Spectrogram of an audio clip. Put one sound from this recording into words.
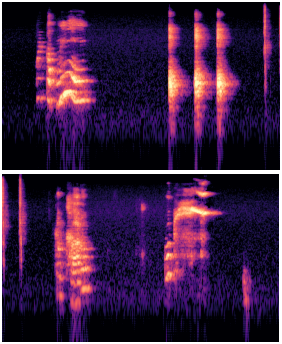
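A parrot squawks and chatters in a small echoing room.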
